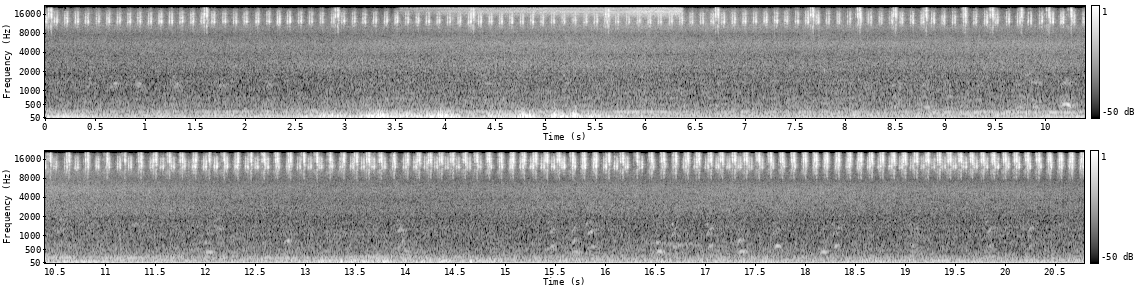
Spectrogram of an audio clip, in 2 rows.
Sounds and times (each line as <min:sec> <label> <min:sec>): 0:00.0 panned crickets 0:20.7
